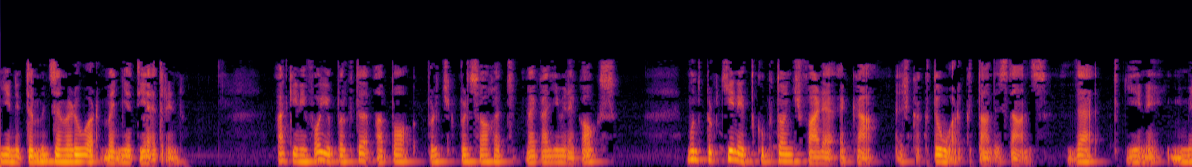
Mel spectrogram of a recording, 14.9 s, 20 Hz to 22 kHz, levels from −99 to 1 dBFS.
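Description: From start to finish the speech carries the watery, swirly texture of MP3 compression, likely at a very low bitrate near 24 kbps. The treble is cut flat at about 5.9 kHz, and s sounds chirp metallically. A spectrogram shows an empty band above the cutoff and flickering holes below it.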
